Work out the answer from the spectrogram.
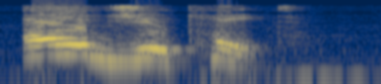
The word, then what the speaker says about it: educate: rejoice objective Majesty educate that has also an unusual pronunciation let me break it down for you Kate educate next one suggestion this one's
